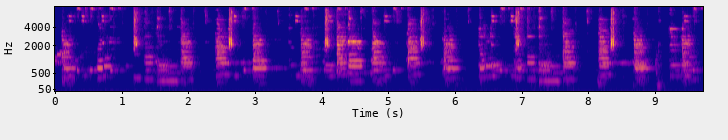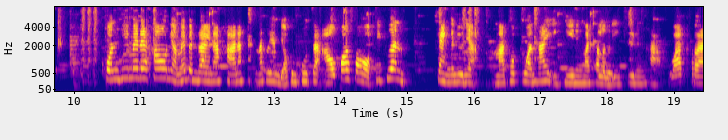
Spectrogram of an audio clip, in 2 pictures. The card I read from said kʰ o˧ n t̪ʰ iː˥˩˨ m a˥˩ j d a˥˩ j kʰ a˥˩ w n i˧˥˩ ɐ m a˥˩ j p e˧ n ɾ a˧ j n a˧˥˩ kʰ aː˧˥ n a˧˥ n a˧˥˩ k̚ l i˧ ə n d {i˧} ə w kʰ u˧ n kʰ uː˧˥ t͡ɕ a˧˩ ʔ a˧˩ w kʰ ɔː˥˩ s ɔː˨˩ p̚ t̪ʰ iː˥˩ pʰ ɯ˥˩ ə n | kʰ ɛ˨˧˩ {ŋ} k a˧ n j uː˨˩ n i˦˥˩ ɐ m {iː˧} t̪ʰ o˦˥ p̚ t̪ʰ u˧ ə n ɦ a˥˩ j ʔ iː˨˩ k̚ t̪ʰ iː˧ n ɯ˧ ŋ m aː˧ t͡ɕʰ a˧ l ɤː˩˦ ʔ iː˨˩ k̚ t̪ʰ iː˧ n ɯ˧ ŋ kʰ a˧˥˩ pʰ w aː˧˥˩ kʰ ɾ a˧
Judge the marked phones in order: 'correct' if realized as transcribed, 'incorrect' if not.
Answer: incorrect: i˩˦, correct, incorrect: aː˧

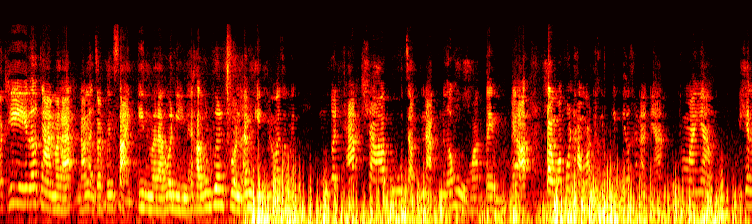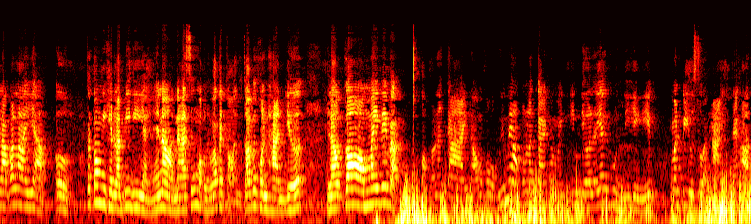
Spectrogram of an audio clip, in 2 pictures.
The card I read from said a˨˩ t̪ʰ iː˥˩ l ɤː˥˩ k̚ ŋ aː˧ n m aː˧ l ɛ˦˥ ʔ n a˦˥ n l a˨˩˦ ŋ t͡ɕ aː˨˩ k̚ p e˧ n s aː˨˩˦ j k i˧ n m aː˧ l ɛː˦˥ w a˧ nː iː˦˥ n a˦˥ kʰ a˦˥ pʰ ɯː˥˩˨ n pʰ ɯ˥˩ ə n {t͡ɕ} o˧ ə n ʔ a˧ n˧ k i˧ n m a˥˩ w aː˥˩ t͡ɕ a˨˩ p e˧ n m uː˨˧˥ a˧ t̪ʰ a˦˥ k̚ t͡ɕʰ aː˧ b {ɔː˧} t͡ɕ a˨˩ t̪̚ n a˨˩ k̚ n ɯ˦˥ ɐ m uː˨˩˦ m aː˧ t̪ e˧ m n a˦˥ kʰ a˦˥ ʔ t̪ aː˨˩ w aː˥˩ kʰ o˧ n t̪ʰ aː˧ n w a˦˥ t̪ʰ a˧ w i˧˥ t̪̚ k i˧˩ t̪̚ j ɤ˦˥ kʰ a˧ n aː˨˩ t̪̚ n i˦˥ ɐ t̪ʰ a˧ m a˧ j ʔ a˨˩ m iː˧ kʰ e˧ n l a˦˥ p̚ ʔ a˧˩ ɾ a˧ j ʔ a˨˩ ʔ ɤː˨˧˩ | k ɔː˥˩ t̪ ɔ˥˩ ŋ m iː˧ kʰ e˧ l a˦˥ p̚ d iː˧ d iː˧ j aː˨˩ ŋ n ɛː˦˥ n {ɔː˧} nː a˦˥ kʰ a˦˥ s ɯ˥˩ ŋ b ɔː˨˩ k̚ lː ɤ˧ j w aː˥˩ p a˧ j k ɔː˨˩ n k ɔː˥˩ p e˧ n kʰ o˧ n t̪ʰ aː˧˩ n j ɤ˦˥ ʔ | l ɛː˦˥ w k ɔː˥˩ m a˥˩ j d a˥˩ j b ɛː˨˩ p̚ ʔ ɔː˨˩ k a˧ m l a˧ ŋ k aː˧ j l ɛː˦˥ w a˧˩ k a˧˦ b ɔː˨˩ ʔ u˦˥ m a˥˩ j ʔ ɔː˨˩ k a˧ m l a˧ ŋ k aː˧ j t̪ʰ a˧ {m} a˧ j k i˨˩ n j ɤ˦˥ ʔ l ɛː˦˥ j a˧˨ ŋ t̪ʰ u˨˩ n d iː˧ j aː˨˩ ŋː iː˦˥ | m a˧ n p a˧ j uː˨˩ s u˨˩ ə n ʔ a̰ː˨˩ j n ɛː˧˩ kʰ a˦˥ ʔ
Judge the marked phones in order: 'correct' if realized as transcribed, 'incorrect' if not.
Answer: incorrect: t͡ɕʰ, incorrect: uː˧, correct, correct

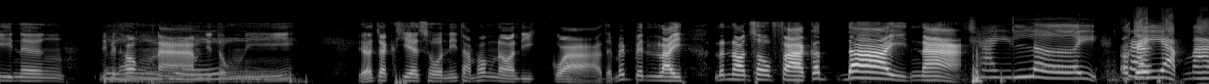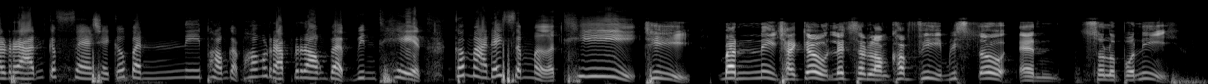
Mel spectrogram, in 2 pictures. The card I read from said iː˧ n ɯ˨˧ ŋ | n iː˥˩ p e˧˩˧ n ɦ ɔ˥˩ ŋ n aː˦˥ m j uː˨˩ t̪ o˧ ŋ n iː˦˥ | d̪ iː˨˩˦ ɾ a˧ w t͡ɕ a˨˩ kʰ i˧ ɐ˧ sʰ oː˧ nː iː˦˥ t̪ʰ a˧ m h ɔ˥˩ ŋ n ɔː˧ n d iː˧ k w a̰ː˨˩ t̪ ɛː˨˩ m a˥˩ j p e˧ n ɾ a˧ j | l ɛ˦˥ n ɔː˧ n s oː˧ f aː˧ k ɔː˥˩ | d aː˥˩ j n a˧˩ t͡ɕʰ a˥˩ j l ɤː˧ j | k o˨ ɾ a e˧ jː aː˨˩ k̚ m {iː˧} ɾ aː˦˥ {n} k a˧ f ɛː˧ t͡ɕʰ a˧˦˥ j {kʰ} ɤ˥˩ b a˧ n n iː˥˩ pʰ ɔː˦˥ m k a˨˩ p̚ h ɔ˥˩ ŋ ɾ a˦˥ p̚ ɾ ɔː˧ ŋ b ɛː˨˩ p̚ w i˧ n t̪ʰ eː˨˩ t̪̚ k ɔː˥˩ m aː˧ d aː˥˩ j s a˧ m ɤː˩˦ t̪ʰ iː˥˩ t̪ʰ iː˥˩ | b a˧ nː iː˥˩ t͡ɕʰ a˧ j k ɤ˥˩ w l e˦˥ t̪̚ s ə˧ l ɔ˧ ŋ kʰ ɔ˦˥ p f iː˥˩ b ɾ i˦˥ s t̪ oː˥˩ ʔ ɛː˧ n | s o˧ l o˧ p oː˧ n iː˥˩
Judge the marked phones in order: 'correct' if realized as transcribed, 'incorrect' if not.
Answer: incorrect: aː˧, correct, incorrect: k

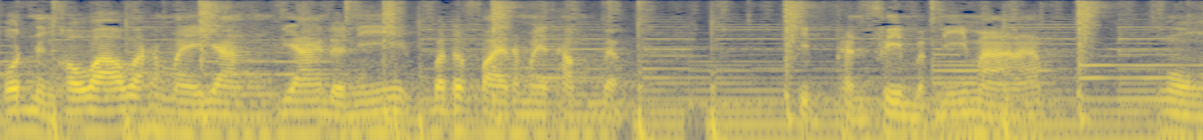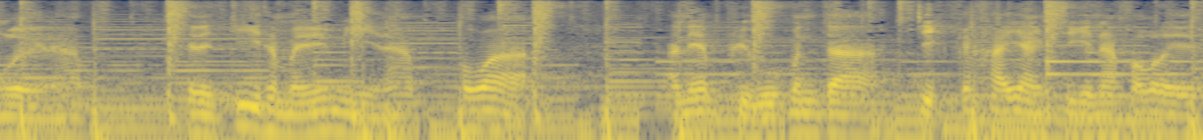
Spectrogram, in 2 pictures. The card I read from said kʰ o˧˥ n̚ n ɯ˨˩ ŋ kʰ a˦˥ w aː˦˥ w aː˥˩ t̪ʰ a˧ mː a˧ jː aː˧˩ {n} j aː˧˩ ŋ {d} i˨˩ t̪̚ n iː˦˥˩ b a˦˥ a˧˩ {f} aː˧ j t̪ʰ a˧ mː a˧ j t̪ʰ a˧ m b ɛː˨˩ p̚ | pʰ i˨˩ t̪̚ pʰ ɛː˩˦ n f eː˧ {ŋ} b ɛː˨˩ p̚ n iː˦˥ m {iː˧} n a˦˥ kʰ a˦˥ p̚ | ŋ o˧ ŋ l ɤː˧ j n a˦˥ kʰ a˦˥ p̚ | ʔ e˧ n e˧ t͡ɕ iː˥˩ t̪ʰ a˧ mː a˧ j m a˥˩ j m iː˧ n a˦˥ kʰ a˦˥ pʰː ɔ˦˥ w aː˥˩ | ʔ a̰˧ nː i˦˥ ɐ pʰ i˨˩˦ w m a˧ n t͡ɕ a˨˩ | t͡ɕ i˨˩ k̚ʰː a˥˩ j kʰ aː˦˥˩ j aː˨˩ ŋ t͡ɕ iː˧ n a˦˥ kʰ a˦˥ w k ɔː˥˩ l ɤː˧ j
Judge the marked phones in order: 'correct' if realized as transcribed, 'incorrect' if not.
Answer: incorrect: ŋ, correct, correct, incorrect: m, incorrect: aː˧

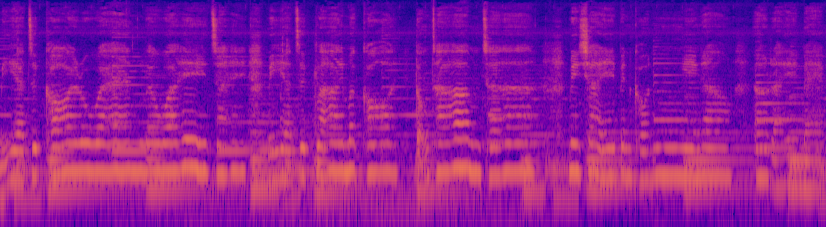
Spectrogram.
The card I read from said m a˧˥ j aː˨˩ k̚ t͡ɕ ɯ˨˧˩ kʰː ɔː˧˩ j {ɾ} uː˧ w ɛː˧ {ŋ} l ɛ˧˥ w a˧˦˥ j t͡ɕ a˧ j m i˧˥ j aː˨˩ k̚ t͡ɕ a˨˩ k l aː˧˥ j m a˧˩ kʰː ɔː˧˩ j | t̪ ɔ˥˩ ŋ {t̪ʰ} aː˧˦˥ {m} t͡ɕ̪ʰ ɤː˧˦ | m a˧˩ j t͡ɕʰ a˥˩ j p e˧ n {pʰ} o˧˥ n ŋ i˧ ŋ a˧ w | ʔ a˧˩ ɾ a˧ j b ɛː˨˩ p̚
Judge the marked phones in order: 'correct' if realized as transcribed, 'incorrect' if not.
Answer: correct, correct, correct, correct, incorrect: kʰ

